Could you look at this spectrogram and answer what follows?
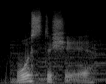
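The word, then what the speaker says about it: Worcestershire: You're looking at worershir sauce.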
